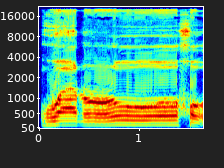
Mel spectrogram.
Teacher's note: Warruhu, ru dibaca panjang, mad tabi'i, cirinya ada waw sukun, sebelumnya berharokat dhammah.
